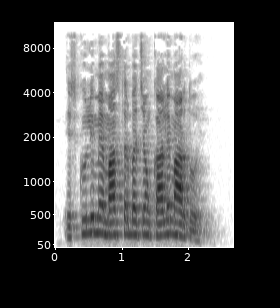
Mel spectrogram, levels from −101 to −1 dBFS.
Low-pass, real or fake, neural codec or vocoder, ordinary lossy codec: 9.9 kHz; real; none; MP3, 96 kbps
